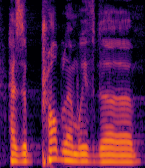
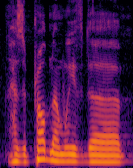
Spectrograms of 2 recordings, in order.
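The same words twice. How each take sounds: The two takes are said the same way.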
